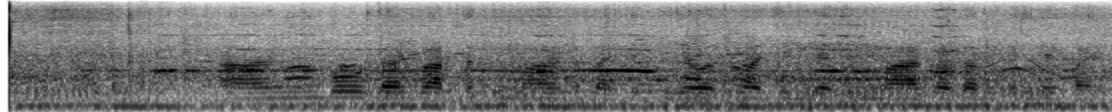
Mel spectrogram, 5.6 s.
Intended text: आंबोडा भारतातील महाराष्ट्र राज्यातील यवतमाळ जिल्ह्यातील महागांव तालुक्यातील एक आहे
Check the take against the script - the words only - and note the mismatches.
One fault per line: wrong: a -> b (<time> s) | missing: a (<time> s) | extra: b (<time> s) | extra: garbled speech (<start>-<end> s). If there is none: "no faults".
no faults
